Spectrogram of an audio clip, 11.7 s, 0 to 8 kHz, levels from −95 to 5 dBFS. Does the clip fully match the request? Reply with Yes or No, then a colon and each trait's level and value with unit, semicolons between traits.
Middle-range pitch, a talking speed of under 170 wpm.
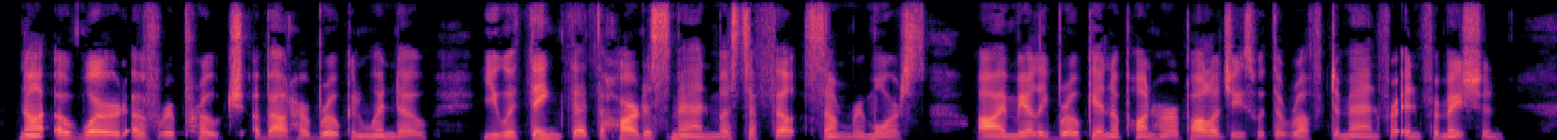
No: medium, 150 Hz; average, 175 wpm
